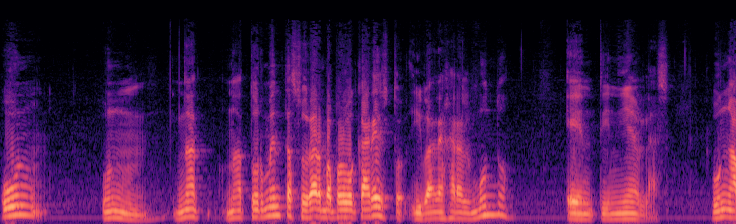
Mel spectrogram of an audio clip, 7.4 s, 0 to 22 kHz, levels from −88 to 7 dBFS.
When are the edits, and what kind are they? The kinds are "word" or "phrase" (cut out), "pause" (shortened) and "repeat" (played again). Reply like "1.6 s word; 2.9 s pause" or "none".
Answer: none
